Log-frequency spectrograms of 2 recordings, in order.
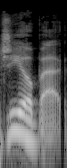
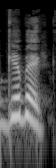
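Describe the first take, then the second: First: The name begins with a 'gee' sound. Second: The name begins with a 'go' sound. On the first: It is read the way it looks on paper. The speaker calls it wrong. "we were calling it Geobec because that's what it looked like" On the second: It is said the way the locals say it. The speaker calls it right. "they're like, it is Go Gibbick"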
